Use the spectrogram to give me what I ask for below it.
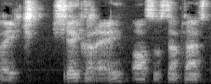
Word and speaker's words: shekere: This is an instrument, contemporary version of a traditional West African instrument called a shekere, also sometimes pronounced chekere, sekere, chekore.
